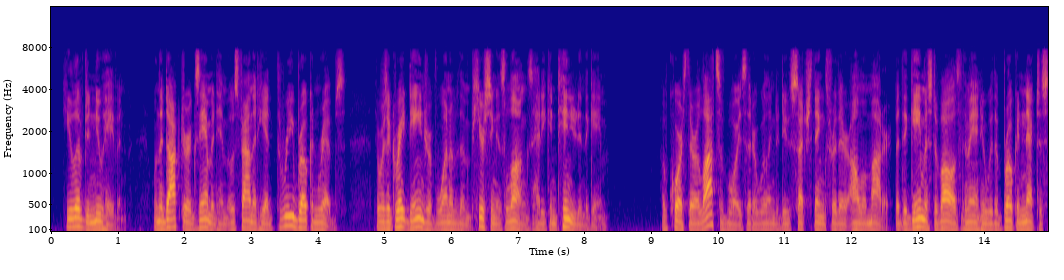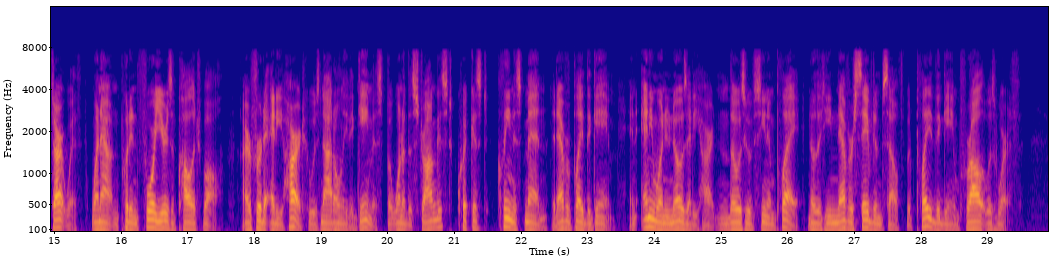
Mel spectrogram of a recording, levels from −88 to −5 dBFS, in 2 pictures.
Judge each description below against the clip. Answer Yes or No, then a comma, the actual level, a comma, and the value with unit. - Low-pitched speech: Yes, low, 100 Hz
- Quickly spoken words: Yes, fast, 265 wpm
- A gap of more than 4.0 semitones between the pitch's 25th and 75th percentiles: No, average, 3.2 semitones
